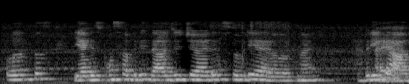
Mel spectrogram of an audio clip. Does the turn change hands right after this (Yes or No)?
Yes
